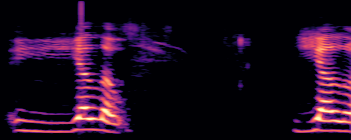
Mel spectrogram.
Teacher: The front of the tongue is raised close to the palate. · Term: palatal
